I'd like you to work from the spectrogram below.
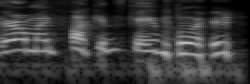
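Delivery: high, loud retold comeback; exasperated retort. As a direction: shout back in mock exasperation. Exasperated answer to her yelling.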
